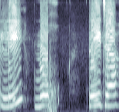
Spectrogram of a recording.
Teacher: نون کے بعد خوا ساکن ہے. خشخشی والی آواز آئے گی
